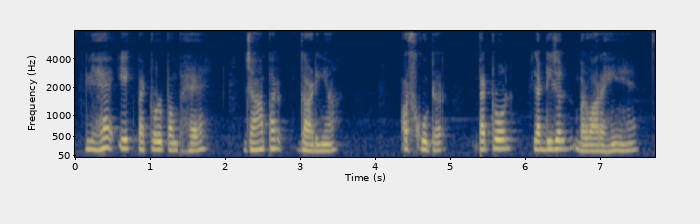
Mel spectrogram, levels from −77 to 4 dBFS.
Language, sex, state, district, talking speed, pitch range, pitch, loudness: Hindi, male, West Bengal, Kolkata, 125 wpm, 165-205 Hz, 185 Hz, -17 LUFS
